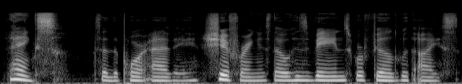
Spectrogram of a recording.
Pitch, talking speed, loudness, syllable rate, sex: 185 Hz, 180 wpm, -20 LUFS, 4.8 syllables/s, female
